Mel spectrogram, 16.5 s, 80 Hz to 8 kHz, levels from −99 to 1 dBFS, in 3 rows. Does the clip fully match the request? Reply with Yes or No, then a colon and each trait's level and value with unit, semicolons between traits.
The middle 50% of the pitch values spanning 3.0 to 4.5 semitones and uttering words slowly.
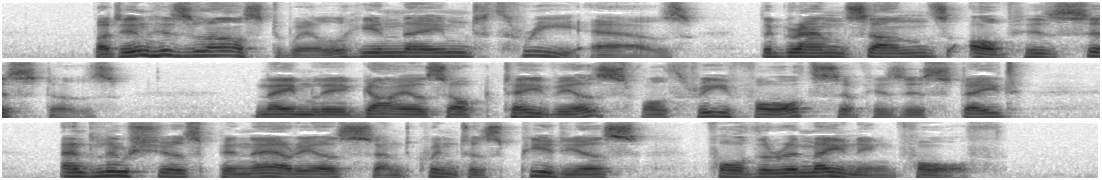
No: average, 5.1 semitones; slow, 120 wpm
